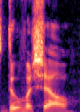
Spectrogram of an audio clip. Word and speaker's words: Duvauchelle: your last name Joshua it's duvell and by the way it's French and don't ask me to speak French that's all right du shell sounds like seashells like my pretty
